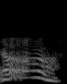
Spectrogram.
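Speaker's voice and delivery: a high startled "Oh!" leaping way up; shocked gasp. Retold or imitated. Raphael sees his brother knocked out, a high shocked "Oh!". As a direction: gasp as if you just saw it happen.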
